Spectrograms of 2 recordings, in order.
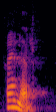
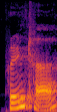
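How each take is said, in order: First: "प्रेनर" with the T dropped after N; higher-pitched "प्रेनर", N straight into the ending; silent T. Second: Said in the usual way. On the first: Shown as a demonstration. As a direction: say "प्रेनर" American-style, no T. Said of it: "टी silent". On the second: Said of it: "प्रिंटा नहीं है ये".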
